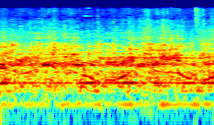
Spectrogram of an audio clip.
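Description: Electric stand mixer running on its lowest speed, kneading dough with a dough hook. It makes a steady motor hum with a whine that rises and falls in pitch.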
